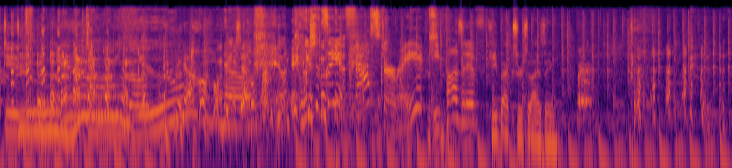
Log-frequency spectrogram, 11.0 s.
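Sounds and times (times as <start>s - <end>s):
laughter: 0.0s - 5.7s, 9.4s - 10.9s
speech: 0.0s - 8.8s
dog barking: 8.7s - 9.0s.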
